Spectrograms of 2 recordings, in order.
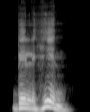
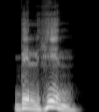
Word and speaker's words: bilhin: Another example, bilhin, bilhin, bilhin, bilhin is spelled as B I L H I N.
